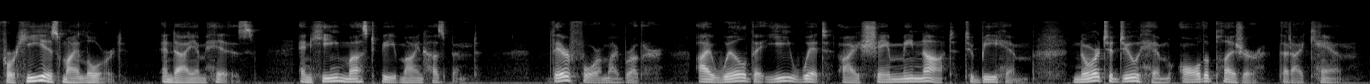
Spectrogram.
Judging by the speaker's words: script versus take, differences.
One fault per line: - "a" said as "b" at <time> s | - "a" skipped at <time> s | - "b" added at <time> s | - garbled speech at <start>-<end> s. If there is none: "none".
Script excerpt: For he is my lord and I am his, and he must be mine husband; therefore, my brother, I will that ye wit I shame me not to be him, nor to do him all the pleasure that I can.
none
